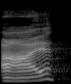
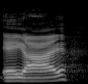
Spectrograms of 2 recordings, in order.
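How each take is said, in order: First: The name is said as one syllable. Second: The name is said as two syllables. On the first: "I pronounce it I" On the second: "You pronounced the city Ai"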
